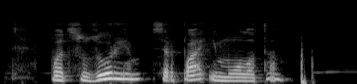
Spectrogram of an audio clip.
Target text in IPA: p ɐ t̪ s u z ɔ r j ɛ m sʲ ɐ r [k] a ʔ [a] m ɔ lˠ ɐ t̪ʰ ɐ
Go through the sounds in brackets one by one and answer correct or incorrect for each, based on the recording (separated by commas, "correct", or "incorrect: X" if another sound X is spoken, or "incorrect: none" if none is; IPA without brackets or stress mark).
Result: incorrect: p, incorrect: i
